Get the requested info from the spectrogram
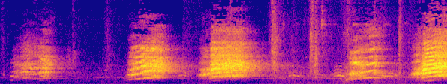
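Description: A bird calling outdoors, five separate calls roughly a second apart, each lasting under a second.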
